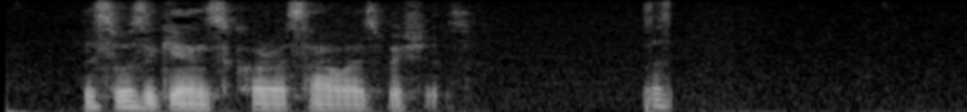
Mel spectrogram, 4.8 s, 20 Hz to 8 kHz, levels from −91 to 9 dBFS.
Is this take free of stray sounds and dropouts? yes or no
no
